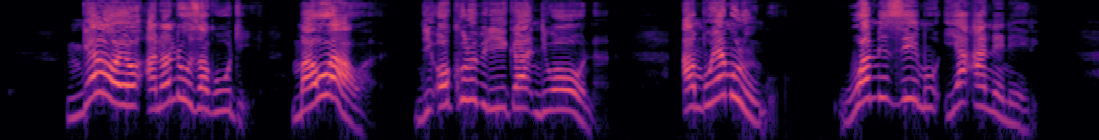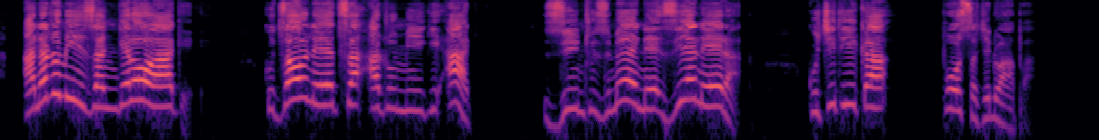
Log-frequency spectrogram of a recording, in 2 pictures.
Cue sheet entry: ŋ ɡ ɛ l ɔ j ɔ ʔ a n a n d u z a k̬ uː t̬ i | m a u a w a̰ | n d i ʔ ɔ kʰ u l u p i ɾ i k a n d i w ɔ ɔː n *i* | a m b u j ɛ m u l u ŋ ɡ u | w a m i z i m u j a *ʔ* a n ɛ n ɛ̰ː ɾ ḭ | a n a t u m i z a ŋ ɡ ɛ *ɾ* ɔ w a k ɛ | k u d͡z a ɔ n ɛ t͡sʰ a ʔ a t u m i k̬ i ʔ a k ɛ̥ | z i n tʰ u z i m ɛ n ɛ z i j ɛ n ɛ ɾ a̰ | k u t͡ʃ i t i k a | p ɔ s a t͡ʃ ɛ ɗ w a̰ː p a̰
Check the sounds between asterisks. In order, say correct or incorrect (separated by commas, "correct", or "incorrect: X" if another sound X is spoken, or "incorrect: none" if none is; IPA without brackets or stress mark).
incorrect: a, correct, incorrect: l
